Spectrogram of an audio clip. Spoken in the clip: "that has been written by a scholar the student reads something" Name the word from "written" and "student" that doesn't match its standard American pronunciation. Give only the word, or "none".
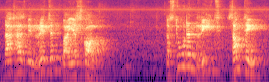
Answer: none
